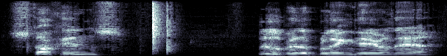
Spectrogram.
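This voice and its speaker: A man talks at a very slow pace in a medium pitch. There is noticeable background noise behind him. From England, Barnet, Hertfordshire. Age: 70s. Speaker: vlogger. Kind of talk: casual vlog monologue. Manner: hesitant, with fillers.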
